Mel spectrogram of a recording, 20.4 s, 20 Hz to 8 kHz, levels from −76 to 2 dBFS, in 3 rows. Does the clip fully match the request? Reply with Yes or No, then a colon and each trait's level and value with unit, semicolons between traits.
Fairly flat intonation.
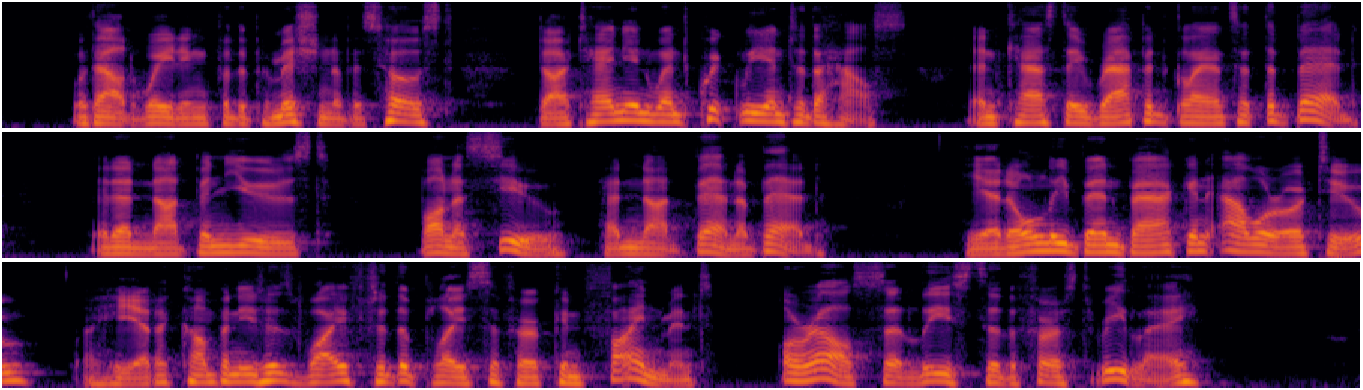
No: average, 4.3 semitones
